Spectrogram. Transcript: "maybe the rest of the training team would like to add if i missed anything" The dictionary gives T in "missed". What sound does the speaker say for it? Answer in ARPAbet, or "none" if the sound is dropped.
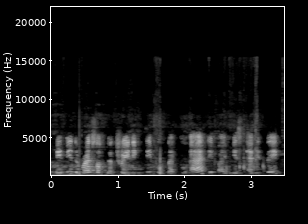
none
